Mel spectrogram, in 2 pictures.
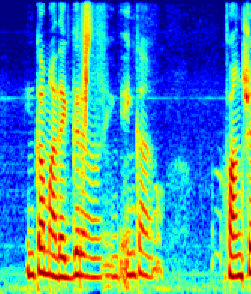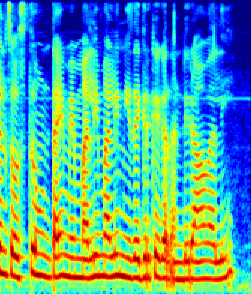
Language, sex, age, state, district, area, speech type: Telugu, female, 30-45, Andhra Pradesh, Chittoor, urban, spontaneous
